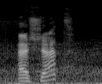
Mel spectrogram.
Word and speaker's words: Hachette: We are here with Danny from Hachette. Yes, I got it. I pronounced it correctly.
